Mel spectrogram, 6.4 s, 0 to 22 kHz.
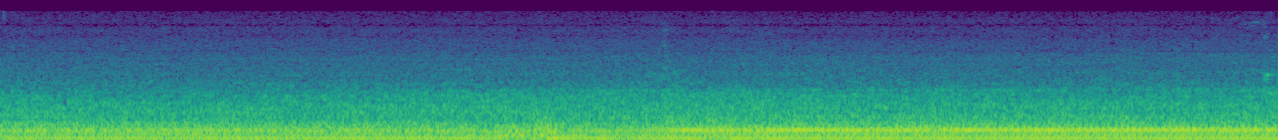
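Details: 5-year-old Proton Saga FLX 1.3 with CVT gearbox, cold start, A/C on, handbrake applied and shifted into D: deep steady engine rumble growing louder and heavier; owner suspects engine mounting, unconfirmed.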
